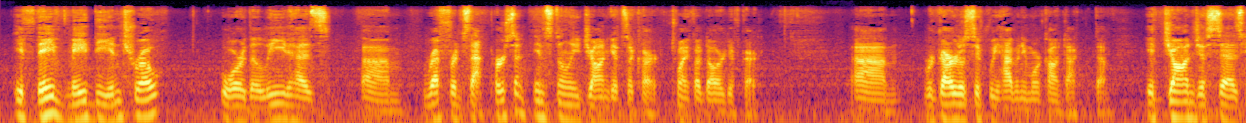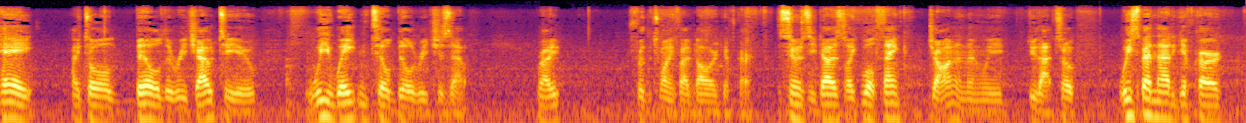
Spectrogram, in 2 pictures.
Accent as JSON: {"language": "English", "region": "Alberta", "country": "Canada", "said": "I'm from Alberta."}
